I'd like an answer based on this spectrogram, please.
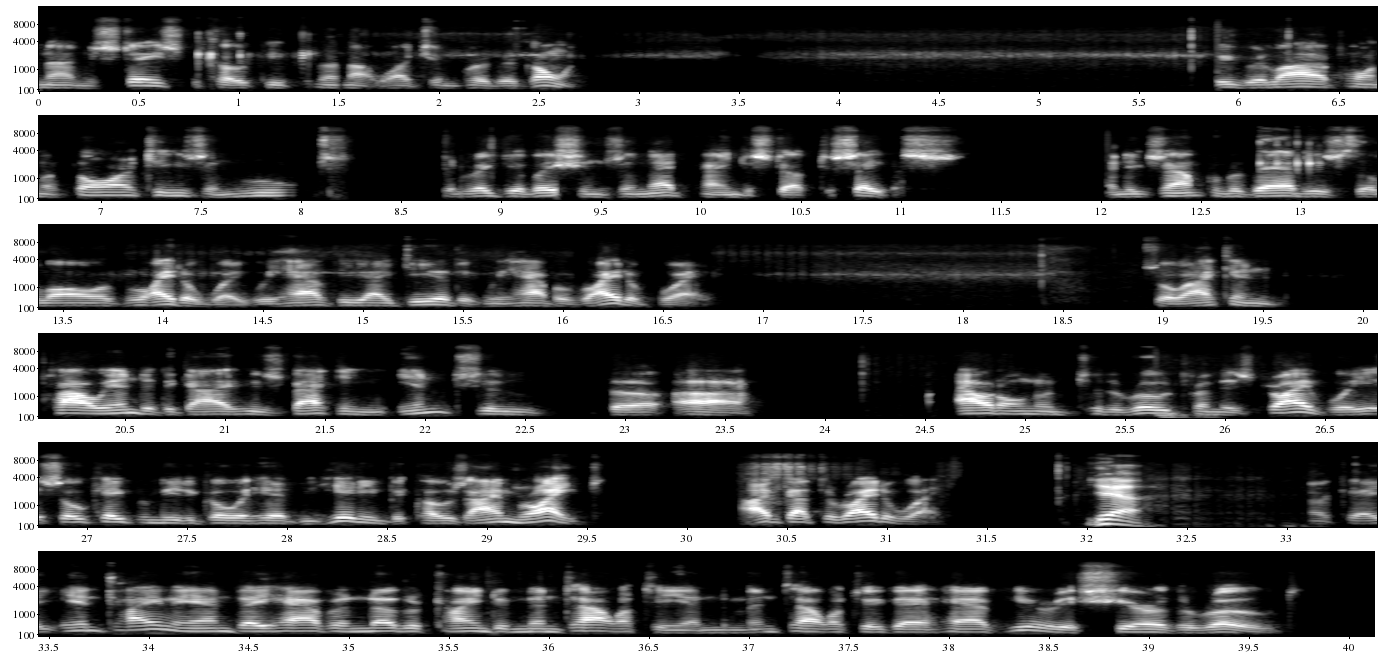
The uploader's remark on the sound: Skype calls on this channel.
